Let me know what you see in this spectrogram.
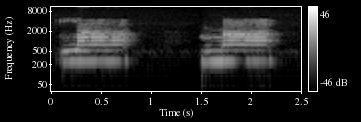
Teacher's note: the first tone is flat and high la ma you want to try to keep your voice even · is flat and high la ma you want to try to keep your voice even and high to the point of being monotonous for the whole duration of the syllable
